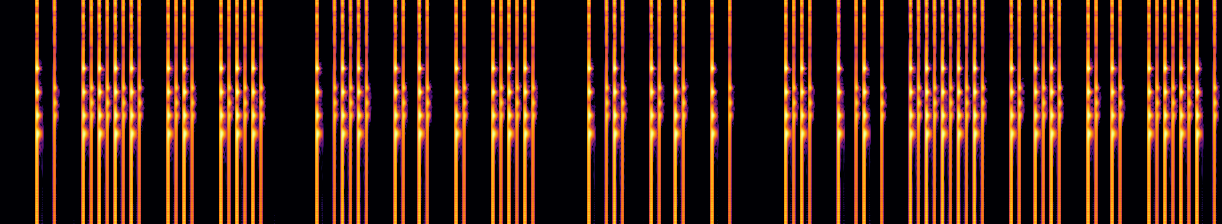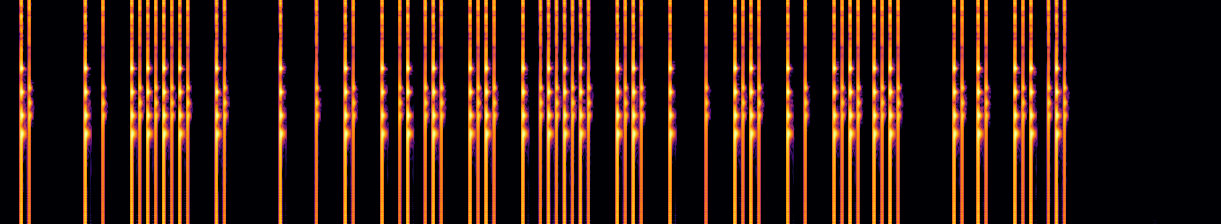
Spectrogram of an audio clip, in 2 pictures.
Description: Morse code (American railroad code), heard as a telegraph sounder, machine-sent. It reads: THIS DOES NOT IMPROVE THE LEGIBILITY OF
